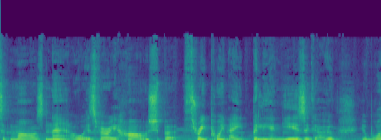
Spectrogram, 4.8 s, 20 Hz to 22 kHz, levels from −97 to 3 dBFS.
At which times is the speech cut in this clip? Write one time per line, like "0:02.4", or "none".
none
